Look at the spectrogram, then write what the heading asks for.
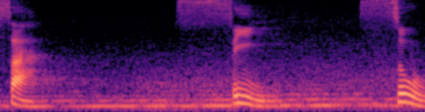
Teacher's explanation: ketika kita mengucapkan huruf tsa ada suara tambahan yang menyerupai dengan suara belalang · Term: sifat sopir, sifat as-safir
